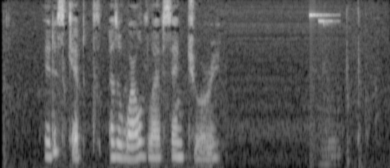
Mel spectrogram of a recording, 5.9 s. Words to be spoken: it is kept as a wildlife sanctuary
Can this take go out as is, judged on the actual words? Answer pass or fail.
pass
